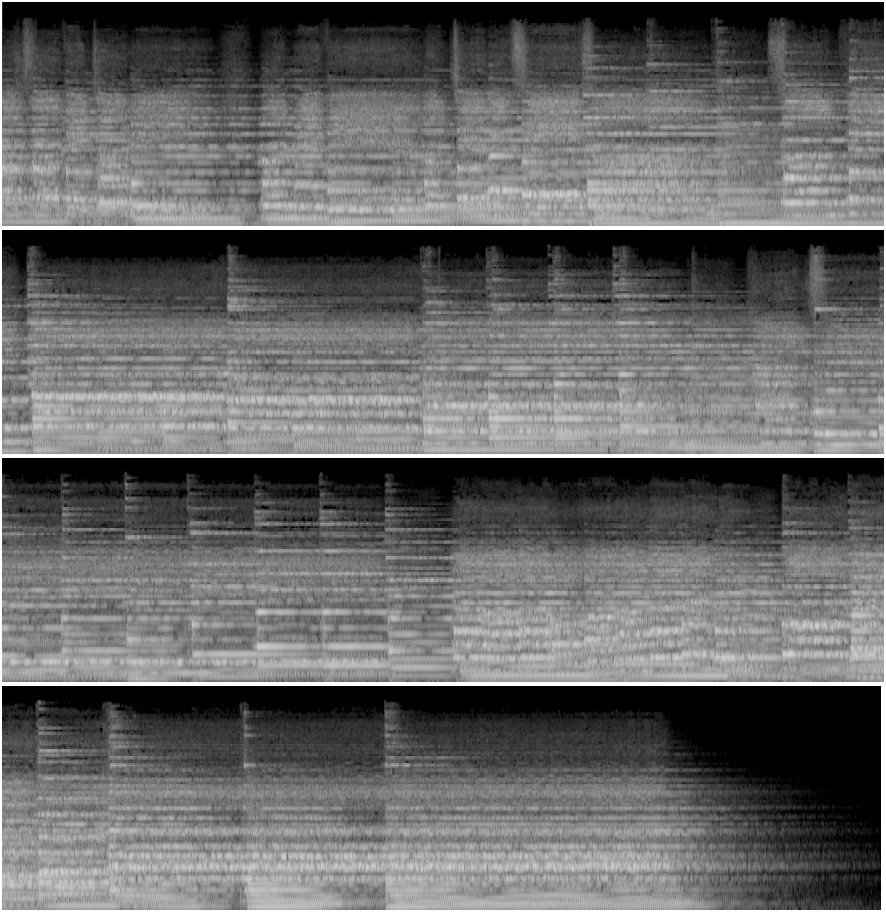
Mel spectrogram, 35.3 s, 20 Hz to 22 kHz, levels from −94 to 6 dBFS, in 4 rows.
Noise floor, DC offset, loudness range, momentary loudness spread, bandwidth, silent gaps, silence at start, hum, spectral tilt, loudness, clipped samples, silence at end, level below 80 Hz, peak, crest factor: -67 dBFS; under 0.1%; 5 LU; 6 LU; 16 kHz; none; 0 s; none; -5 dB/octave; -18 LUFS; under 0.1%; 1.45 s; -38 dBFS; -2 dBFS; 16 dB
